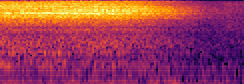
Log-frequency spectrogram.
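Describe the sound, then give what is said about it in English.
A long, deep inhale during a breathing exercise, heard as a soft, airy hiss that holds steady for about two seconds and then fades at the end. “Press it out. Lengthen your breath. Deep inhale”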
